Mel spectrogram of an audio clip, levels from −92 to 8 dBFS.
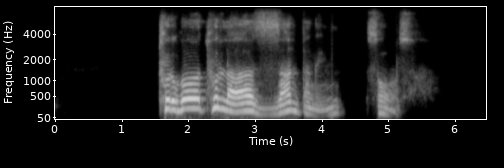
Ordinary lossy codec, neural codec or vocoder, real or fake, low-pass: Opus, 32 kbps; autoencoder, 48 kHz, 128 numbers a frame, DAC-VAE, trained on Japanese speech; fake; 7.2 kHz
